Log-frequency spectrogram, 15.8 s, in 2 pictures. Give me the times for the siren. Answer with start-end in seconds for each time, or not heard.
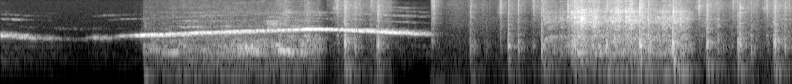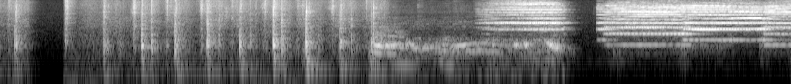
0.0-4.3, 12.7-15.7.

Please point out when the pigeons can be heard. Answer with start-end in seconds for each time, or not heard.
1.4-3.2, 5.4-6.9, 11.6-13.6.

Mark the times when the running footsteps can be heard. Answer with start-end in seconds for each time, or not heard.
3.3-11.8.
